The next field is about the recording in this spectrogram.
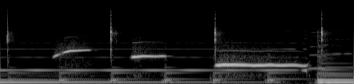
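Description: A person whistles to call a speckled horse: three clear notes, a short rising one, a brief level one, then a long held tone. Sharp clicks separate them over a steady low hum.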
